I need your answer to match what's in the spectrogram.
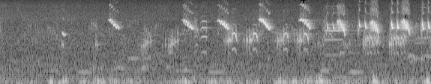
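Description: Bluethroat song: a rapid, varied run of high chirps, sharp ticks and ringing notes, building toward the end, with low thumping noise underneath.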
